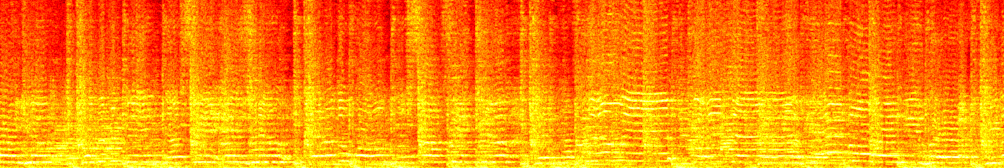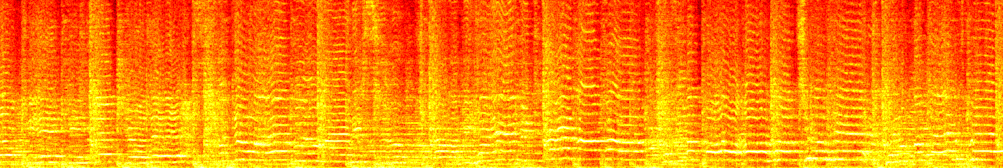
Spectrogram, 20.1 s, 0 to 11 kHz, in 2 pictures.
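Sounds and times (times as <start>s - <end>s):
backing track with heavy beat: 0.0s - 20.0s
women singing pop song: 0.0s - 20.0s.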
